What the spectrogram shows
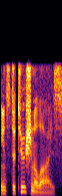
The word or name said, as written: institutionalize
